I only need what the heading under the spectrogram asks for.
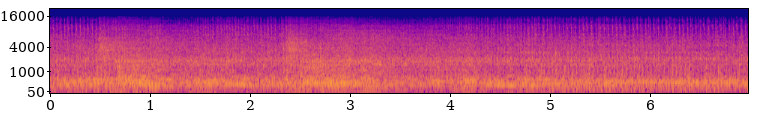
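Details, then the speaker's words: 2007 VW Passat B6 2.0 with codes P1400/P3089/P1063, before repair: engine runs with a wavering, locomotive-like hum that swells and falls with revs. EGR valve is suspected, possibly a worn tooth on its plastic drive gear; EGR valve hum. "его именно вот этот звук паровоза"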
